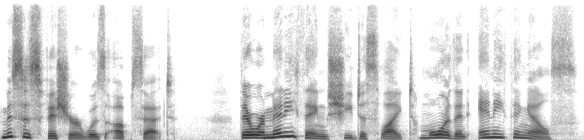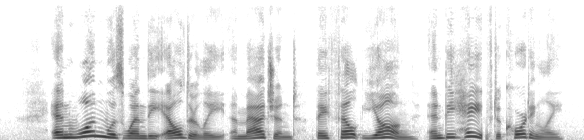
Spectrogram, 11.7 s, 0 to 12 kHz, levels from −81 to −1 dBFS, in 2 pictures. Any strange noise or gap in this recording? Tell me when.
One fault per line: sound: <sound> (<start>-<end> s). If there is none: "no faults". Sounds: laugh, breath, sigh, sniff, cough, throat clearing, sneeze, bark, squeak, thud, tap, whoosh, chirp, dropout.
sound: dropout (10.7-10.7 s)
